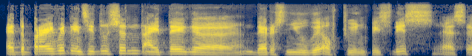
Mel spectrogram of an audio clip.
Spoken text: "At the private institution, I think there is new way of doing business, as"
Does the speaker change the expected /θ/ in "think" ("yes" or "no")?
yes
